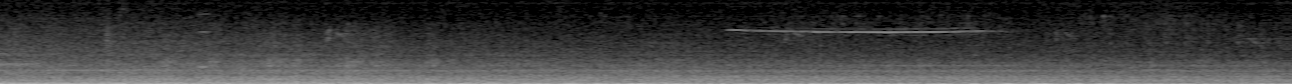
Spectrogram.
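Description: Low rumble of a train moving away from the crossing, slowly fading.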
